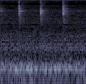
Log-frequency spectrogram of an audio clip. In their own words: Even tapping on the glass gives a good indication of the temperature. That sounded very dull, so I know that there's still give to the material. It's still moving around.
